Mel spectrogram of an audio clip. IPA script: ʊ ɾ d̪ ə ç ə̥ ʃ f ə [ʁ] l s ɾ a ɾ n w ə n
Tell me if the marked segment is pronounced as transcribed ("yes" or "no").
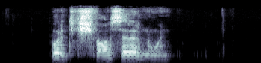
yes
